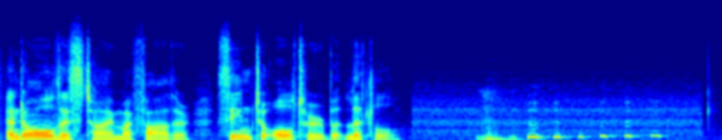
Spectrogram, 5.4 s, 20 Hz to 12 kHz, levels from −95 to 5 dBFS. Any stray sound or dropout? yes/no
yes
